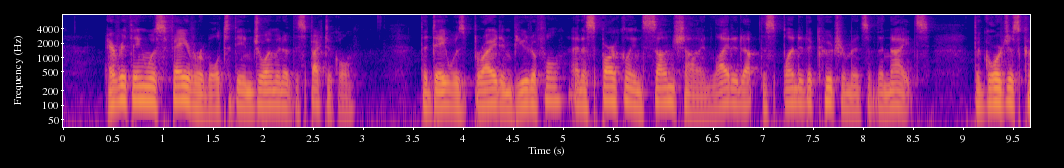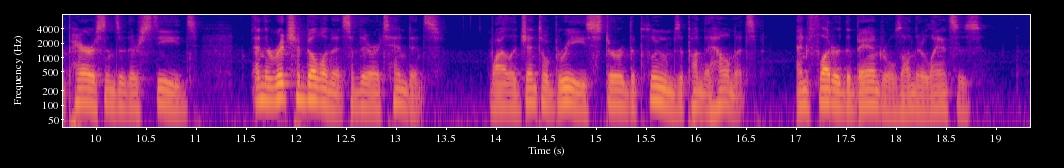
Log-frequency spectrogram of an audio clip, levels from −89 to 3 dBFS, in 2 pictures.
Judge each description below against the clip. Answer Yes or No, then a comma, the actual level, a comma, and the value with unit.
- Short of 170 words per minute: No, average, 175 wpm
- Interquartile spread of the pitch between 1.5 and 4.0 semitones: Yes, average, 3.6 semitones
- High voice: No, low, 100 Hz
